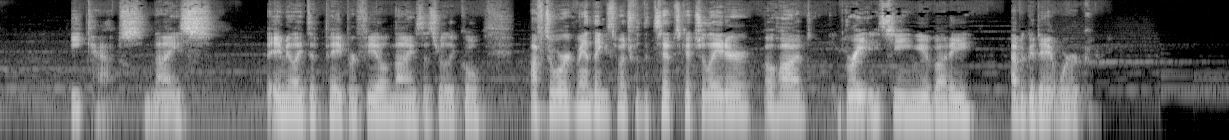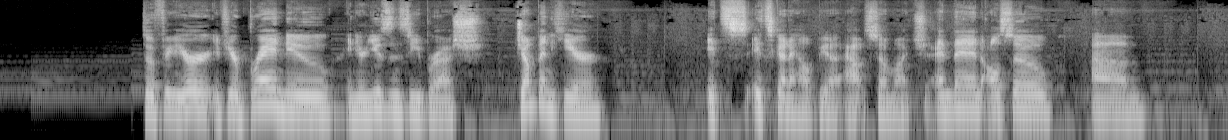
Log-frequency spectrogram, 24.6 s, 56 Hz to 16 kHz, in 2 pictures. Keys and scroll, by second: 23.8-24.5 typing.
